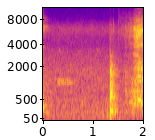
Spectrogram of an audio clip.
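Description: A single sharp knock about a second and a half in, then a short scrape as an aluminium plate used as a lid is slid off the rim of a large pot.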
